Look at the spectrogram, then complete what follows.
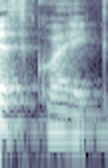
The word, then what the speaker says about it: earthquake: The earthquake. The earthquake. The earthquake. With a nice, you can even do a nice long one. The earthquake destroyed many houses. Earthquake. The stress is on earth.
